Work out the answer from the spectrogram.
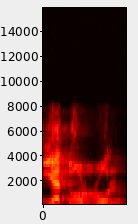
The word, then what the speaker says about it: يدع: أرأيت الذي يكذب بالدين আচ্ছা দ্বিতীয় আয়াত فذلك الذي يدع اليتيم فذلك الذي يدع اليتيم এইখানে ফাযালিকা আল্লাযী ইয়াদুরুল ইয়াদুরুল ইয়া এর উচ্চারণটা মাখরাজ থেকে করা, আর আইনের উচ্চারণটা এটা এখানে দুইটা।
